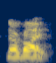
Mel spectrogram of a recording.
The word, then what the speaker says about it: Narvaez: Narvaez.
